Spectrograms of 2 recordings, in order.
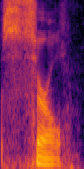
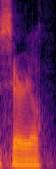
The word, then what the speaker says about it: C3RL: It's pronounced Searle. Serl. Cyril. So I'm going to quit calling it Serial.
